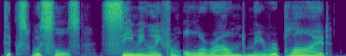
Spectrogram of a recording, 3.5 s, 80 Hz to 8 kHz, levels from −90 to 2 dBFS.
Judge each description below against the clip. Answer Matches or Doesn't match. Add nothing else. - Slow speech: Matches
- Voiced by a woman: Matches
